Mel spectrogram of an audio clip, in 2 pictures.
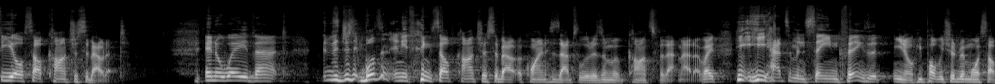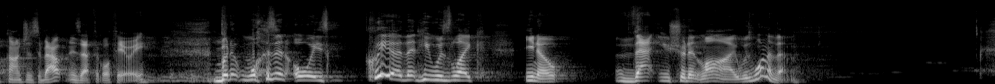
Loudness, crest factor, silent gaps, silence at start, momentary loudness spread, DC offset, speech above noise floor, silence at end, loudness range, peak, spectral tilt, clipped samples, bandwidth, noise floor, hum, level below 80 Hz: -22 LUFS; 18 dB; none; 0 s; 11 LU; under 0.1%; 49 dB; 0 s; 4 LU; -4 dBFS; -5 dB/octave; under 0.1%; 17 kHz; -71 dBFS; none; -68 dBFS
